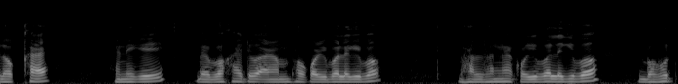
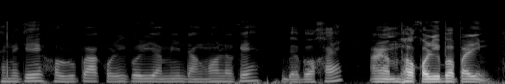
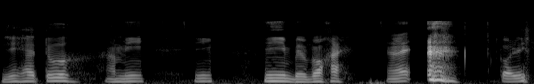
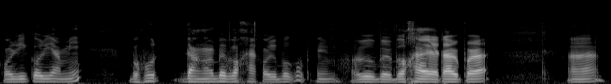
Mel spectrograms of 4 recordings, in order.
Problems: none marked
